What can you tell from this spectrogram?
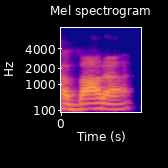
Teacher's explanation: like a spanish r it's rolled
